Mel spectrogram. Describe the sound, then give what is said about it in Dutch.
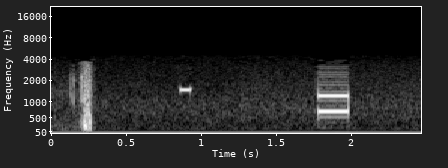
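DTMF tones over a handheld two-way radio: a sharp click, a faint brief beep, then a louder steady two-tone beep of about a fifth of a second, with no talk. “Ja, ik hoor een DTMF toontje.”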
